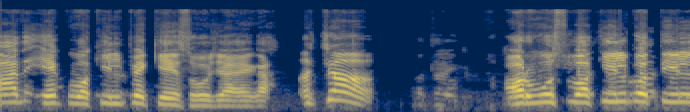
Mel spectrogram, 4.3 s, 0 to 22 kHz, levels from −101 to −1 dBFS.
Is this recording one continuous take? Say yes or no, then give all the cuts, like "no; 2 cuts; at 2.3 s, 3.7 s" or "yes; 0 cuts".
yes; 0 cuts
